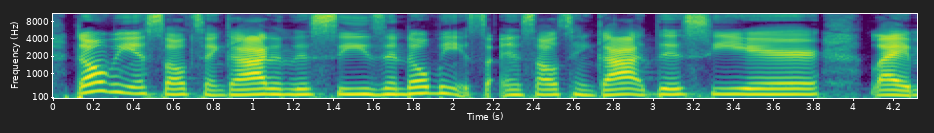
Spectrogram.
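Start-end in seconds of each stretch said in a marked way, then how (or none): none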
